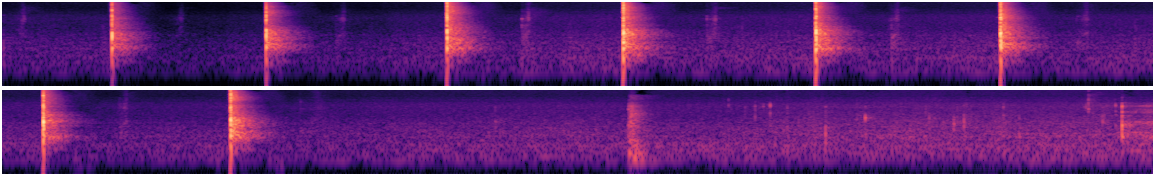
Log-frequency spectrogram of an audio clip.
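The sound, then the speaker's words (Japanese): Eight sharp ritual hand claps after four bows during a prayer recitation ring out one by one at a slow, steady pace, crisp, followed by quiet with faint rustling. “四拝八拍手。”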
